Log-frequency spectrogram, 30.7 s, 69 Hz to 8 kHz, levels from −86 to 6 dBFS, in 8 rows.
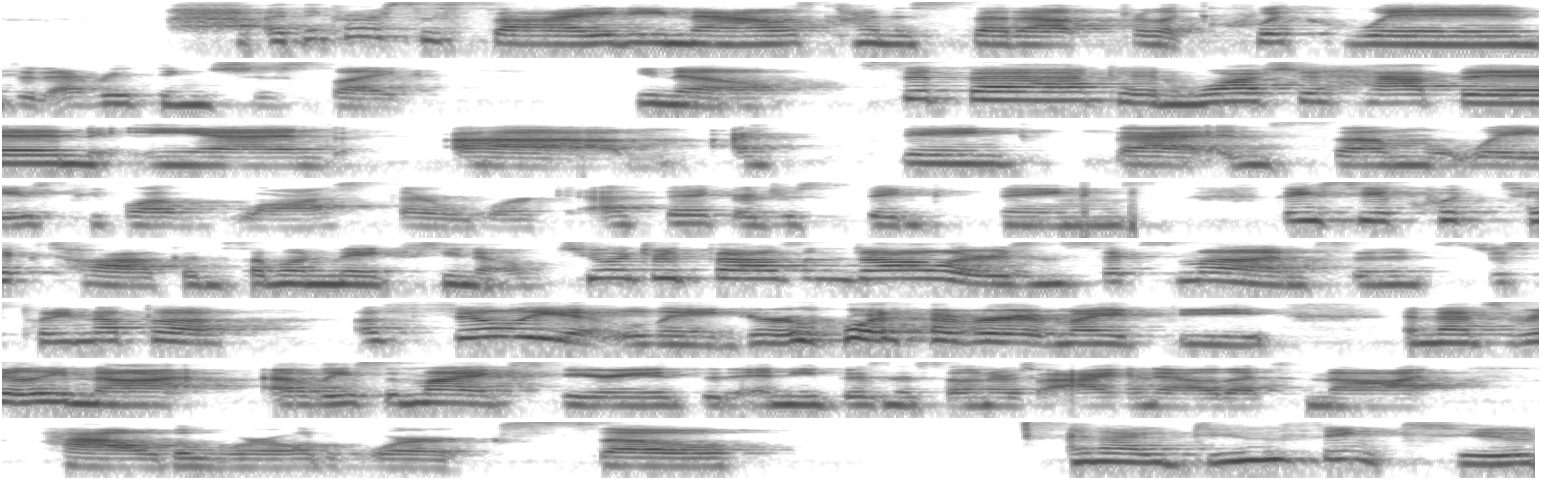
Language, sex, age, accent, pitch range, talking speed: English, female, 20-39, American, 205-255 Hz, 190 wpm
